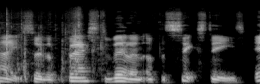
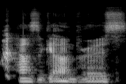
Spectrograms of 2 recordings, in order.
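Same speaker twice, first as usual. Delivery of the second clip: imitated villain voice. Recalling what the villain says, imitating Salamander. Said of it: "Mark's impression is".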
